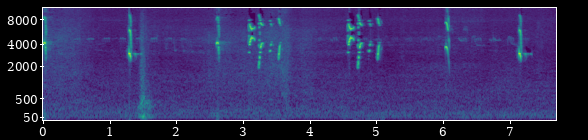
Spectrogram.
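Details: Marmot giving sharp, high whistles that sweep steeply downward, spaced a second or so apart, with small clusters of quick chirpy notes between them over a quiet background.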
